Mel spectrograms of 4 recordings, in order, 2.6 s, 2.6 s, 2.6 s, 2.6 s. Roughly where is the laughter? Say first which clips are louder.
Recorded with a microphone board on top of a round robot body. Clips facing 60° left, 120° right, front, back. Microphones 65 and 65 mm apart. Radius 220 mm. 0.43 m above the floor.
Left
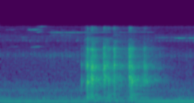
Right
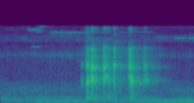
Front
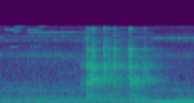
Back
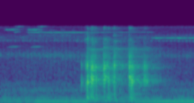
Right 1 dB, back 6 dB; behind.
